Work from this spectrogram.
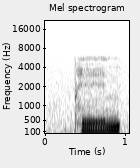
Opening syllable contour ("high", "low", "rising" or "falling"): rising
